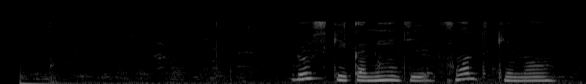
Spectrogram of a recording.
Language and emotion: Russian, sad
